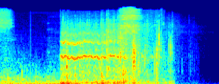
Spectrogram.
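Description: A low rumble, then a loud screech with a slightly wavering whistle-like tone running through it, cut off abruptly near the end.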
